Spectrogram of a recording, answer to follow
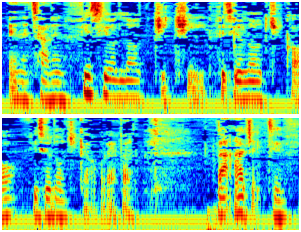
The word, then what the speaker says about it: fisiologici: It doesn't retain that hard k sound from physiologico. It becomes chi.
